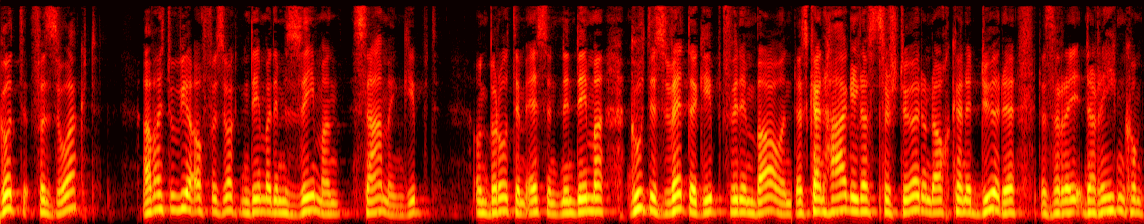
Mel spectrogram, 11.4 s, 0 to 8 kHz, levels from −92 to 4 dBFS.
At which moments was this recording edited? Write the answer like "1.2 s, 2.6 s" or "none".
7.9 s, 10.3 s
